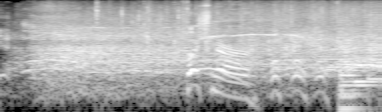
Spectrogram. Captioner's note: applause; laughter; piano riff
